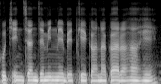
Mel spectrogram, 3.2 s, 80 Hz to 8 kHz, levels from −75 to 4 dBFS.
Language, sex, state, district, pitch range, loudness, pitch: Hindi, male, Arunachal Pradesh, Lower Dibang Valley, 105-115 Hz, -12 LUFS, 110 Hz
